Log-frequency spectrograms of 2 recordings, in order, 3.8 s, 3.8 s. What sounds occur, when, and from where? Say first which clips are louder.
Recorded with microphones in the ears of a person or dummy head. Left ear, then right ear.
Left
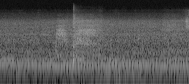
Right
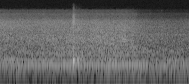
1.4 s crushing: right 5 dB; 55° right (ahead or behind), 0.7 m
